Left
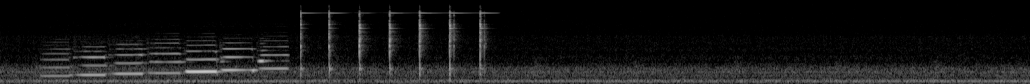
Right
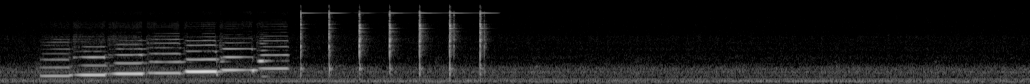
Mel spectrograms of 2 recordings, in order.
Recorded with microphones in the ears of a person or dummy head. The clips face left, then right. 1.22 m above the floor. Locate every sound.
0.4 s a flute: 50° right (ahead or behind)
3.0 s hammering: centre (ahead or behind)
